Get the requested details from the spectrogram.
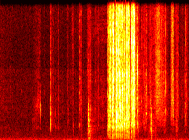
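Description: Playing cards riffle and flap as they are shuffled.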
